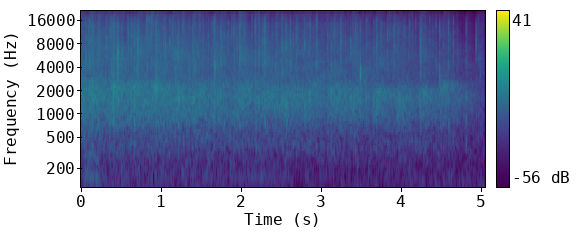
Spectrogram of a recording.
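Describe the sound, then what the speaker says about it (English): Sustained applause from an audience at a historical society anniversary gathering, a steady, dense wash of many hands clapping that fades slightly toward the end. "How about a round of applause for Kent for the coverage of the history?"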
